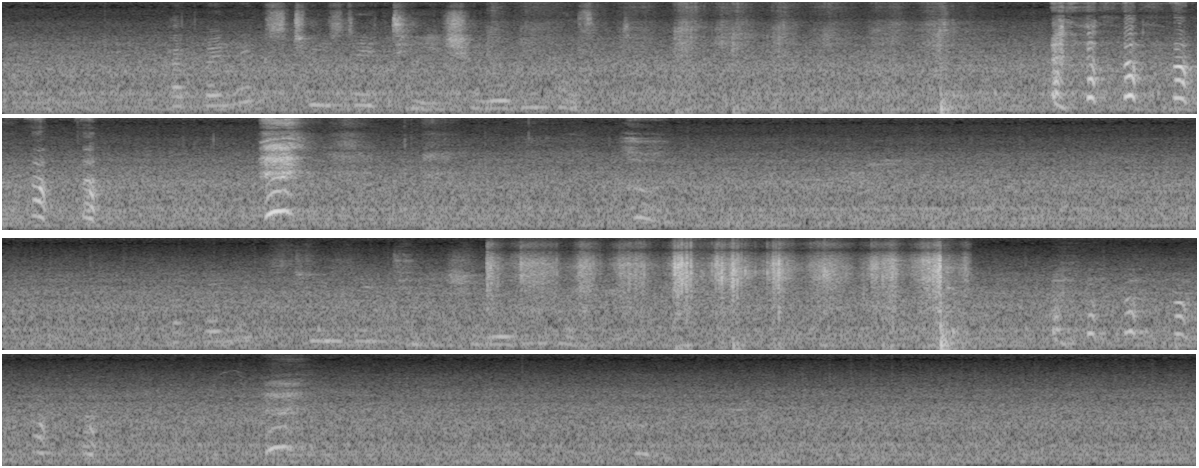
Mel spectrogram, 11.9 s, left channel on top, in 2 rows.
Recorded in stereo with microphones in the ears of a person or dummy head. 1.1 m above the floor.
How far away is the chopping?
About 0.7 m.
